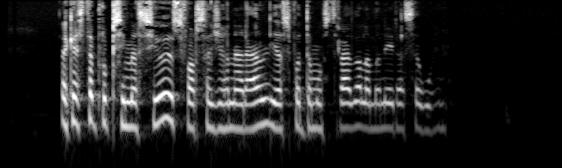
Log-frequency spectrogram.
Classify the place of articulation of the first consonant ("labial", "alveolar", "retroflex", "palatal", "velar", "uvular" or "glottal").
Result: velar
